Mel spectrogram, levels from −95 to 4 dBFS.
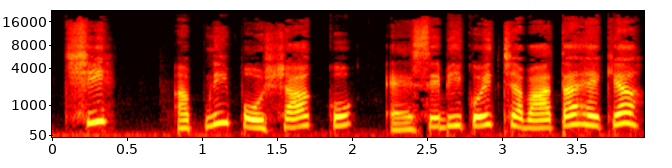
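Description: Generation loss runs throughout this speech clip, from start to finish. It has a swirly, smeared and hollow quality deeper than a single lossy encode would give, with softened attacks and nothing above 19.8 kHz. The likely cause is repeated MP3 re-encoding, about seven passes at a rate consistent with 96 kbit/s. Each pass quantised again on a shifted frame grid, so noise and spectral gaps piled up.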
